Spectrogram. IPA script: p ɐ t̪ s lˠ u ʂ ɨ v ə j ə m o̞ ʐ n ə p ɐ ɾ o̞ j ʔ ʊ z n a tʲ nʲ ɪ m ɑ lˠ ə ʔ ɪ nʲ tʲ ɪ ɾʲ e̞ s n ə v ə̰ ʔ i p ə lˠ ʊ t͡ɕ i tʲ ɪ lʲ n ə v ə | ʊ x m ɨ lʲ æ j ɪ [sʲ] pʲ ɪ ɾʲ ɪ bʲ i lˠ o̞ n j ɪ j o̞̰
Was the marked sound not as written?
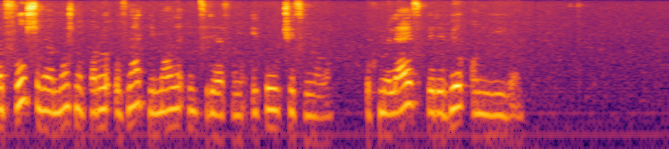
no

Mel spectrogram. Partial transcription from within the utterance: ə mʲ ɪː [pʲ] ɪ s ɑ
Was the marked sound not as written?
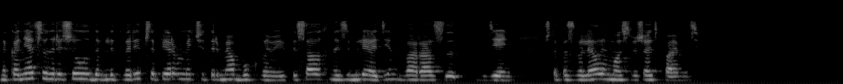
no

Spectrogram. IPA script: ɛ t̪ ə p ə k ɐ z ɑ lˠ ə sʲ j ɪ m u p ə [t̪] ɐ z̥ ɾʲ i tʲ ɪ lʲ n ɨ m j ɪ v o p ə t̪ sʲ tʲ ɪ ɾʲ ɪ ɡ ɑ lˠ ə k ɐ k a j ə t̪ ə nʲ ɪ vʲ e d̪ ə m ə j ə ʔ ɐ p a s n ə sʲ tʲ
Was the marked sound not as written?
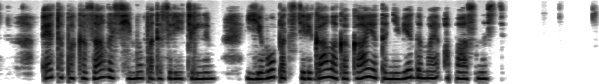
yes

